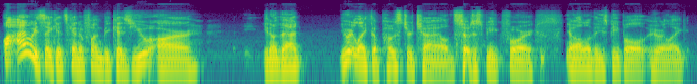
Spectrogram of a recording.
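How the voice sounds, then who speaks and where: A man hosting a live stream, upbeat and halting, with many fillers. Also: fairly low pitch, expressive, no room sound. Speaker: host. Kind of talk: casual live-stream chat.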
